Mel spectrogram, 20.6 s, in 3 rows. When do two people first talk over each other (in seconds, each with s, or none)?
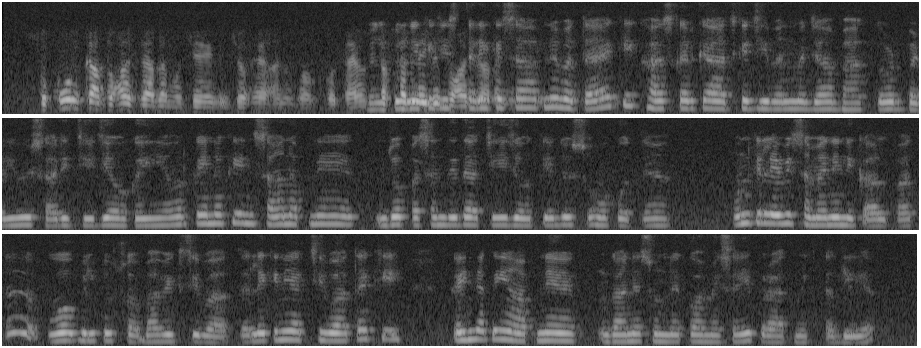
2.7 s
